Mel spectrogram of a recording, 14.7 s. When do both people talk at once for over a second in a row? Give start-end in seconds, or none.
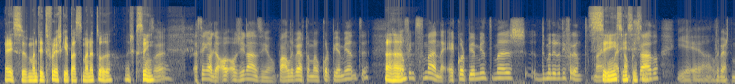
11.8-13.1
